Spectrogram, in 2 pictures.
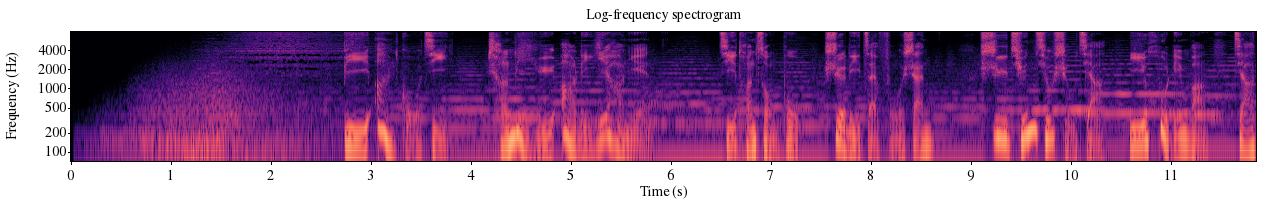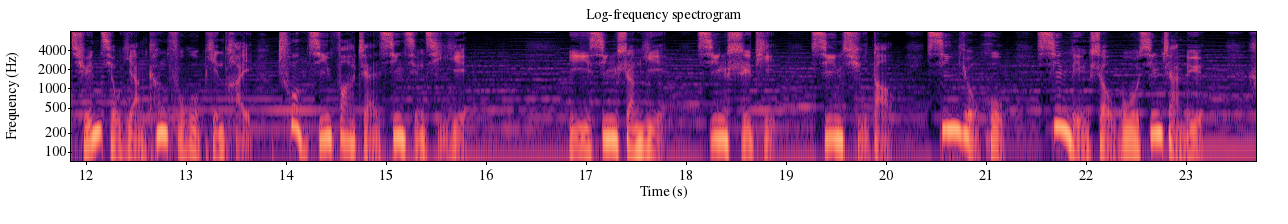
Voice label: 气势恢宏磅礴

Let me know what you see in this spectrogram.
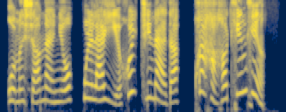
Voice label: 女童声; 小奶牛

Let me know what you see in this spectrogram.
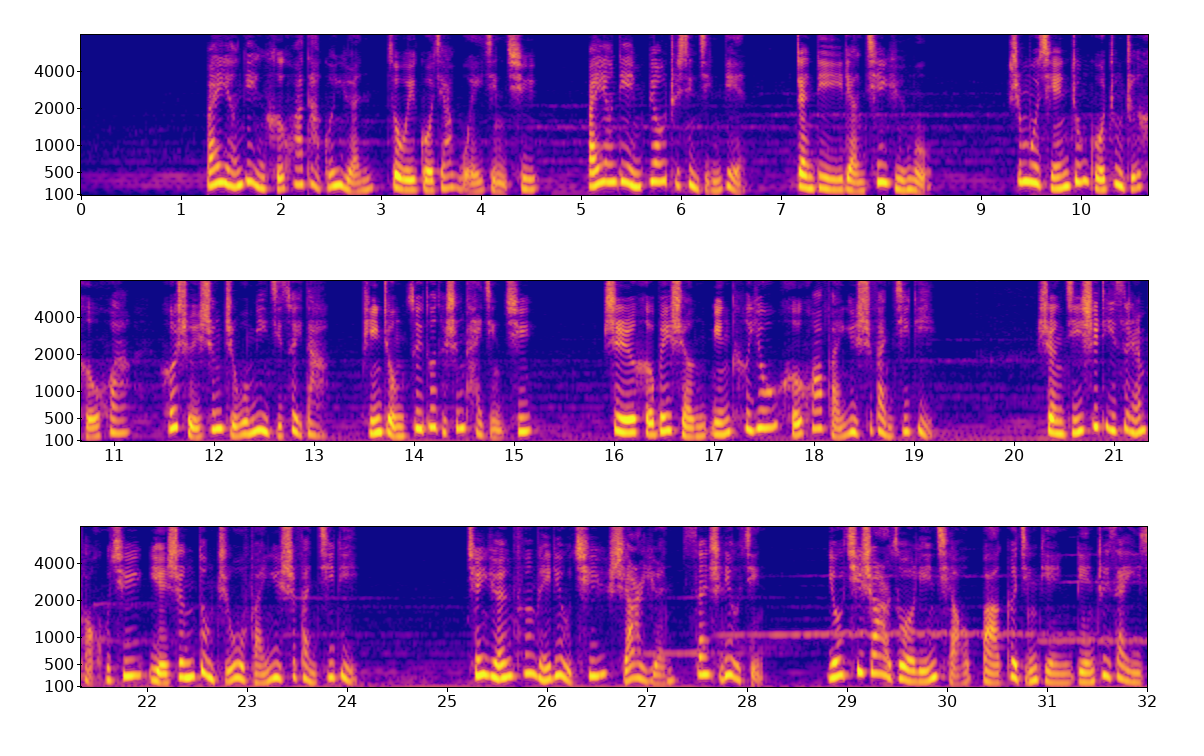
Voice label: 景区讲解 清雅

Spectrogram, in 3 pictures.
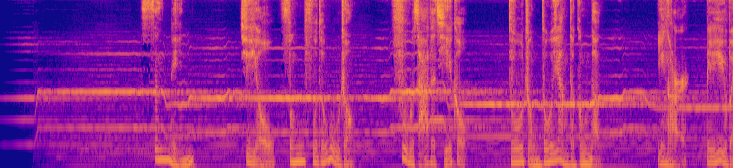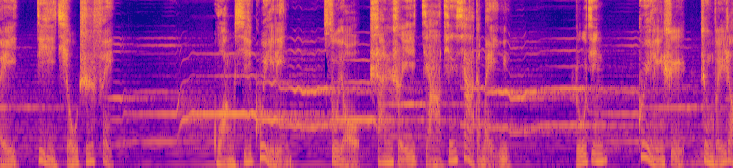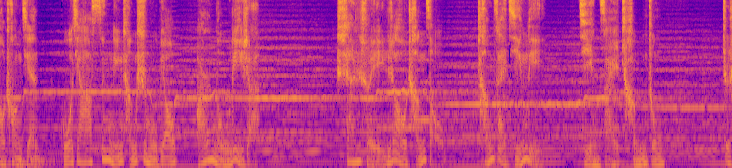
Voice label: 纪录片城市宣传片桂林

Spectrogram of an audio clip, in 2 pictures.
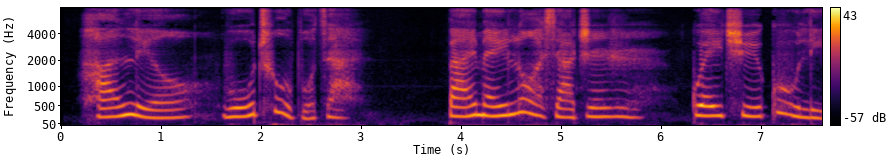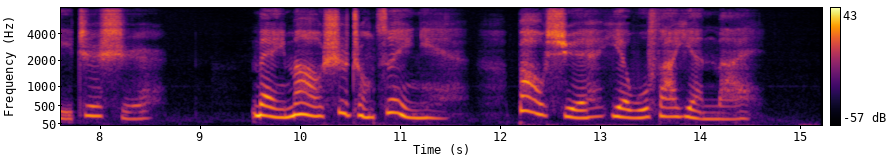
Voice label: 游戏配音; 王昭君

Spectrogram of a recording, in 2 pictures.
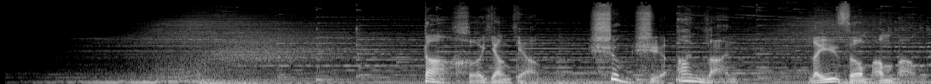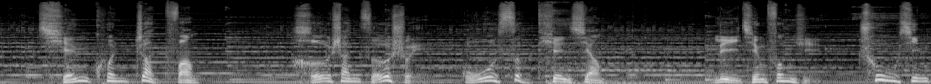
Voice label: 品牌广告; 茅台

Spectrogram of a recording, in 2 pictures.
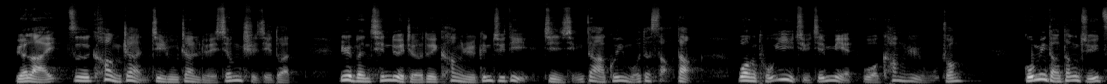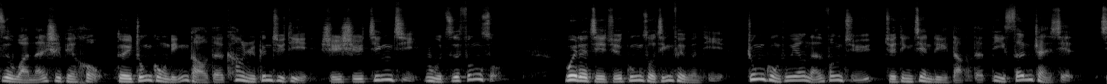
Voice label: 宣传

